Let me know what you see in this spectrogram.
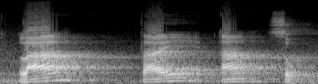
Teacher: bacanya adalah la tai'asu, alifnya terbuang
